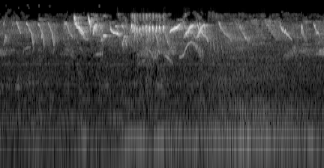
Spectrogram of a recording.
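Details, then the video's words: Oriental white-eye song used as a training track to prompt birds to sing loudly: high, rapid twittering notes with slurred whistles and a fast buzzy trill near the middle. A low hum sits underneath. "terapi pleci bikin nembak mudah di tiru langsung ngotot bunyi"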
